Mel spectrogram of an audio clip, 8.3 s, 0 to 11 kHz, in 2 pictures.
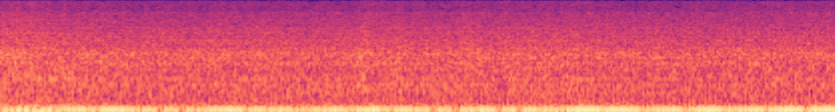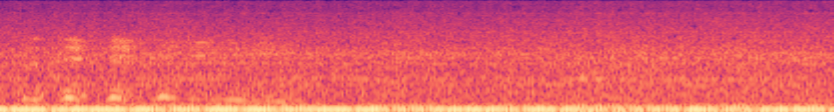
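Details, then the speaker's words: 1996 Suzuki GSXR 750 SRAD (carbureted), first start after a no-start fix with the fuel pump reconnected, on choke with no throttle: a steady fast idle well above normal tick-over. High idle because the idle adjuster was set high; it was then turned down. "As we can see, she started no bullet. The reason she was revving high was that I had found the adjuster for the idle. So I've just turned that down."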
